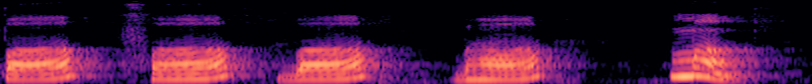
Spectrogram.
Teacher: हम जब प से म तक बोलते हैं तो उसमें हमारे जो होठ है वो एक दूसरे को स्पर्श कर रहे हैं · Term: ओष्ठव्य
